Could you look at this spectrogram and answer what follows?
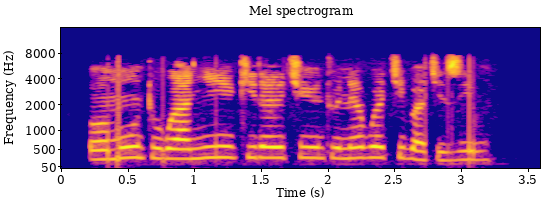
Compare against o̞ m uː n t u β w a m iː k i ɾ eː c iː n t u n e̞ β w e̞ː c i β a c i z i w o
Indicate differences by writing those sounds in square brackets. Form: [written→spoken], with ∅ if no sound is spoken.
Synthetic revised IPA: o̞ m uː n t u β w a [m→ɲ] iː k i ɾ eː c iː n t u n e̞ β w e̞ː c i β a c i z i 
